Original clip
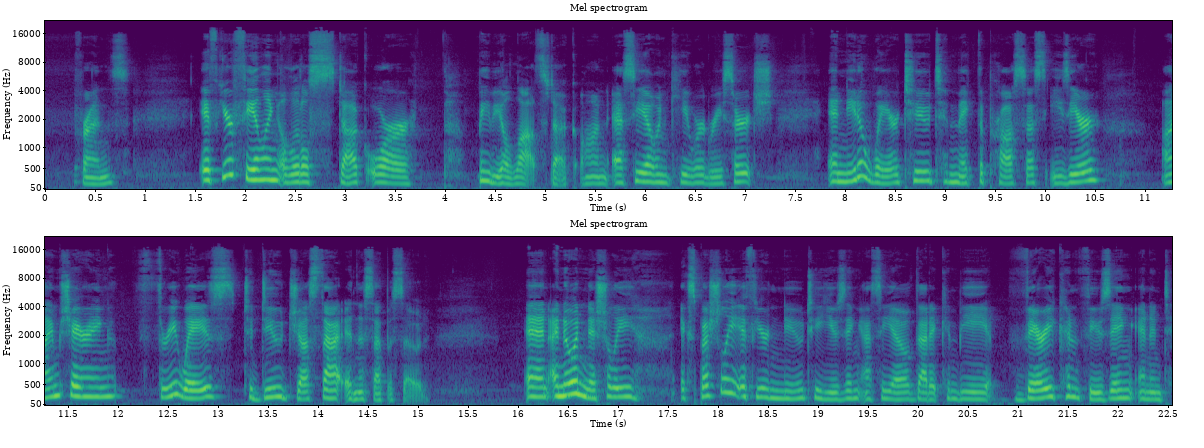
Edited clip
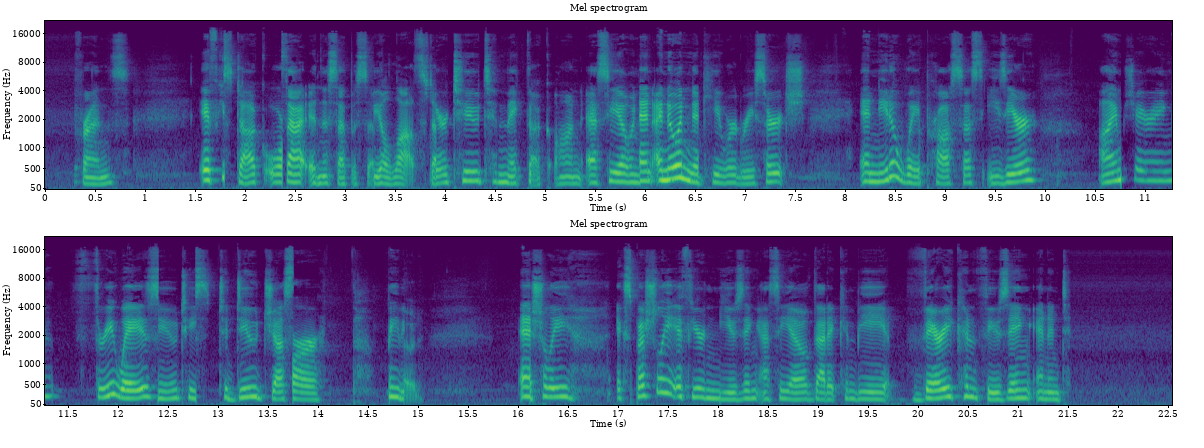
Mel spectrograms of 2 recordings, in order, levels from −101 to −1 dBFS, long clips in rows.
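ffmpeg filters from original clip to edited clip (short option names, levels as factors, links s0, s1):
-filter_complex "[0:a]asplit=16[s0][s1][s2][s3][s4][s5][s6][s7][s8][s9][s10][s11][s12][s13][s14][s15];[s0]atrim=end=1.792[s16];[s1]atrim=start=2.808:end=3.392[s17];[s2]atrim=start=13.998:end=14.922[s18];[s3]atrim=start=4.498:end=5.122[s19];[s4]atrim=start=8.418:end=9.372[s20];[s5]atrim=start=5.118:end=6.212[s21];[s6]atrim=start=16.178:end=16.762[s22];[s7]atrim=start=6.208:end=8.422[s23];[s8]atrim=start=9.368:end=11.39,asetpts=PTS-STARTPTS,afade=t=out:st=2.018:d=0.004:c=hsin:silence=0.0630957[s24];[s9]atrim=start=11.39:end=13.032,asetpts=PTS-STARTPTS,afade=t=in:d=1.13:silence=0.0630957[s25];[s10]atrim=start=18.658:end=19.042[s26];[s11]atrim=start=13.028:end=14.002[s27];[s12]atrim=start=3.388:end=4.502[s28];[s13]atrim=start=14.918:end=16.182[s29];[s14]atrim=start=16.758:end=18.662[s30];[s15]atrim=start=19.038[s31];[s16][s17]acrossfade=d=0.004:c1=hsin:c2=hsin[s32];[s32][s18]acrossfade=d=0.004:c1=hsin:c2=hsin[s33];[s33][s19]acrossfade=d=0.004:c1=hsin:c2=hsin[s34];[s34][s20]acrossfade=d=0.004:c1=hsin:c2=hsin[s35];[s35][s21]acrossfade=d=0.004:c1=hsin:c2=hsin[s36];[s36][s22]acrossfade=d=0.004:c1=hsin:c2=hsin[s37];[s37][s23]acrossfade=d=0.004:c1=hsin:c2=hsin[s38];[s24][s25]concat=n=2:v=0:a=1[s39];[s38][s39]acrossfade=d=0.004:c1=hsin:c2=hsin[s40];[s40][s26]acrossfade=d=0.004:c1=hsin:c2=hsin[s41];[s41][s27]acrossfade=d=0.004:c1=hsin:c2=hsin[s42];[s42][s28]acrossfade=d=0.004:c1=hsin:c2=hsin[s43];[s43][s29]acrossfade=d=0.004:c1=hsin:c2=hsin[s44];[s44][s30]acrossfade=d=0.004:c1=hsin:c2=hsin[s45];[s45][s31]acrossfade=d=0.004:c1=hsin:c2=hsin"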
